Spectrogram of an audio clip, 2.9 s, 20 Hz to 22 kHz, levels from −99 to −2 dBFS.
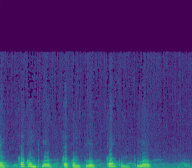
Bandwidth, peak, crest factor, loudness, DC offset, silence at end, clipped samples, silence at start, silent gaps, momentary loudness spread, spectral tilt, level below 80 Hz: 15 kHz; -10 dBFS; 16 dB; -26 LUFS; under 0.1%; 0 s; under 0.1%; 0 s; none; 4 LU; -9.5 dB/octave; -60 dBFS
